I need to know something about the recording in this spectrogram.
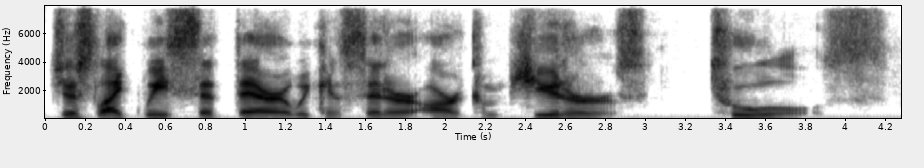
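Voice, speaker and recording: Male spiritual host, slow halting delivery, reflective, close dry sound. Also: mid-range voice, lively intonation, pushed and bright, dry recording, low-quality recording. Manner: halting, deliberate phrasing.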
